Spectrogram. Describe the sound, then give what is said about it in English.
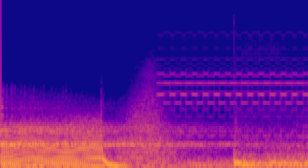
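A mobile phone rings loudly, its electronic ringtone sliding down, then up, before settling into a rapid warbling trill over a low throbbing hum. “Hey, baby, your phone is ringing.”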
